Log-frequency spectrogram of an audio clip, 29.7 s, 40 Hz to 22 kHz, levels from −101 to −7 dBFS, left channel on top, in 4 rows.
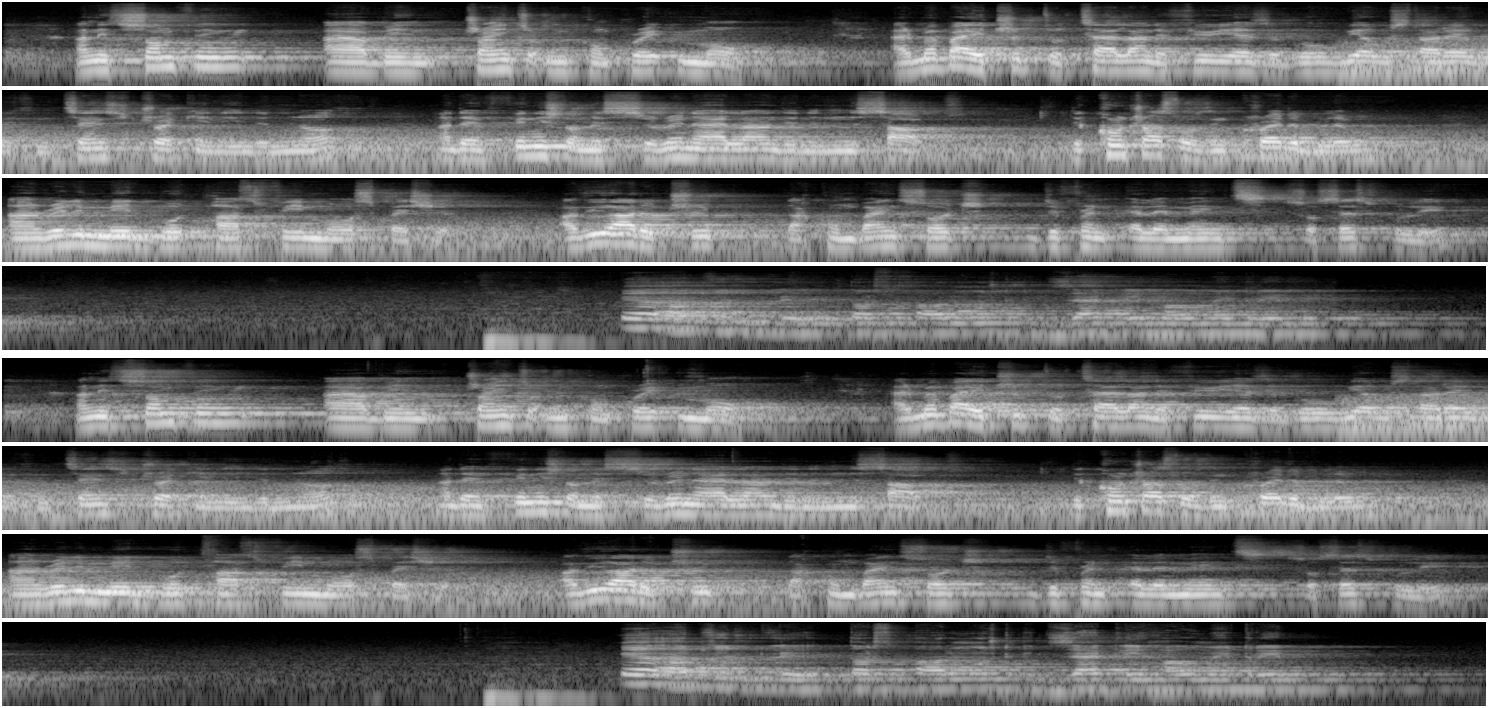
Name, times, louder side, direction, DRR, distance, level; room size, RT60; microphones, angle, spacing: voice 1, 0.4-1.2 1.6-3.7 4.4-9.1 9.6-12.0 12.8-14.3 14.9-17.1 17.6-18.4 18.8-19.8 20.1-22.1, left 2 dB, 60° left, 5 dB, 1.2 m, -24 dB
sound 1, 6.7-18.9, right 1 dB, 40° right, 4.9 m, -38 dB
voice 2, 25.4-29.0, right 2 dB, 85° right, 6 dB, 4.5 m, -33 dB
29.5 x 28.5 x 6.2 m, 2.1 s
head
